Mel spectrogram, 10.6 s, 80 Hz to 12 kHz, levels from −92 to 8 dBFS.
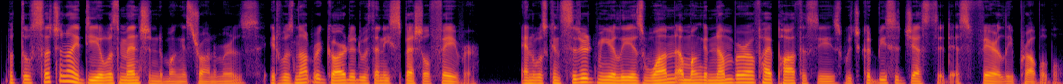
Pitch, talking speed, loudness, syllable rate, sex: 120 Hz, 195 wpm, -19 LUFS, 6.3 syllables/s, male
